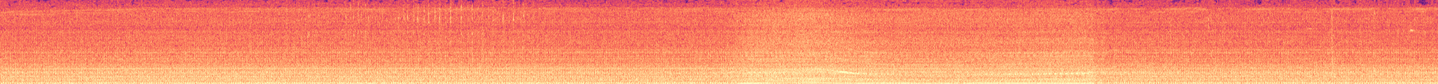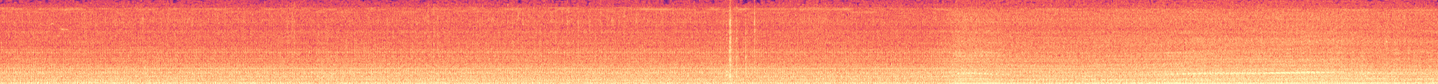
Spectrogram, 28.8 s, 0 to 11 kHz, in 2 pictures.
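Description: Suzuki GSX-R600 inline-four motorcycle engine ticking over in a slow pack of motorcycles. It picks up twice, about eight seconds in and again about twenty-four seconds in, the pitch rising each time as it pulls away and rolls on in a low gear before easing back.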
